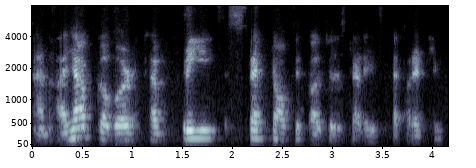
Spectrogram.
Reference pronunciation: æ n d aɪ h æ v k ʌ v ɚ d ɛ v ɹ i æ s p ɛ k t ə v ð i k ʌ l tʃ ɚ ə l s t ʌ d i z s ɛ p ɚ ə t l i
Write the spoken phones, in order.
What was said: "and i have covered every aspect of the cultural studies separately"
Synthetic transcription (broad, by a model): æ n d aɪ h æ v k ʌ v ɚ d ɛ f ɹ i s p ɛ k t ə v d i k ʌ l tʃ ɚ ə l s t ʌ d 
